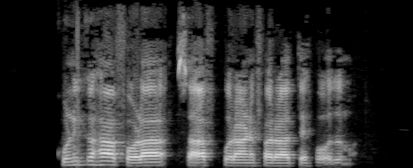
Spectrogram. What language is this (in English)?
Divehi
